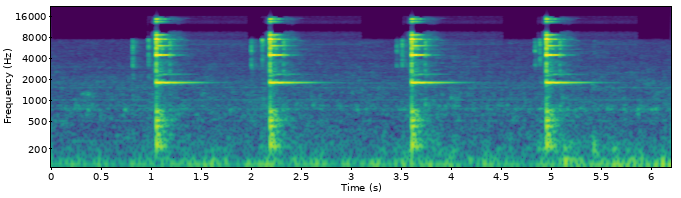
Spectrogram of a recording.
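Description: A short bright chime rings each time an answer is clicked.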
